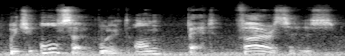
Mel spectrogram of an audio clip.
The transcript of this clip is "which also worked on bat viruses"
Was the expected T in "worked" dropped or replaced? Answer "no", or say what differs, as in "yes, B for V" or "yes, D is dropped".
no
